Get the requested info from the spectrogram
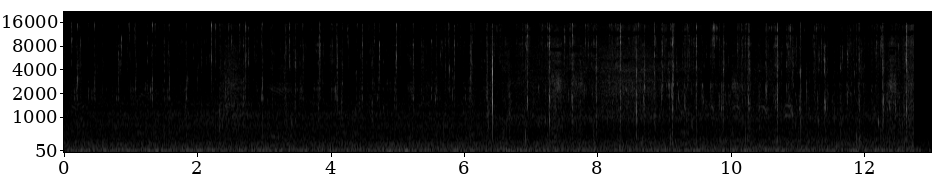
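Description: A cat lapping milk from a plastic tub: a fast, irregular run of small clicks over a low steady rumble, cutting off suddenly near the end.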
